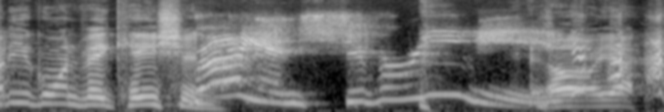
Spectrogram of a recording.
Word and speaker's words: Ryan Chiaverini: Ryan Chiaverini. Oh yeah, it's been butchered. Nobody wants to do that. Yeah, it's been butchered before, that's for sure. But you're saying it perfectly, the American way.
